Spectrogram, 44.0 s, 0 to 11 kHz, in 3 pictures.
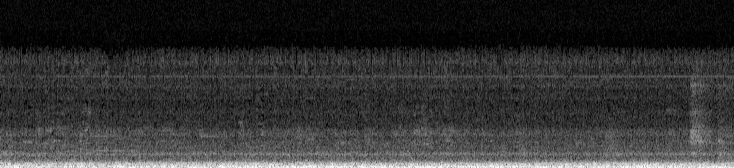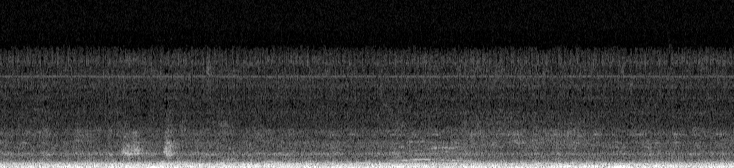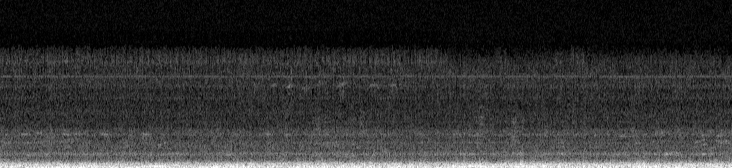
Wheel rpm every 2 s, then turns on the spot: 0, 0, 0, 0, 0, 0, 0, 0, 0, 0, 0, 0, 0, 0, 0, 0, 0, 0, 0, 0, 0, 0.
none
